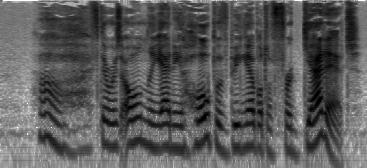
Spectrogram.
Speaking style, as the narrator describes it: said Valancy wearily

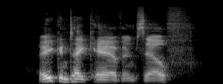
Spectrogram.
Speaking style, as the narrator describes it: growled Throck

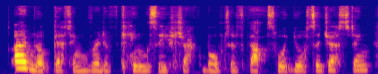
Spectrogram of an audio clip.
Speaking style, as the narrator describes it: said the Prime Minister hotly

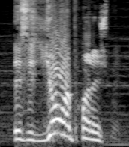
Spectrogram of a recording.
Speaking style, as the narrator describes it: shouted her father

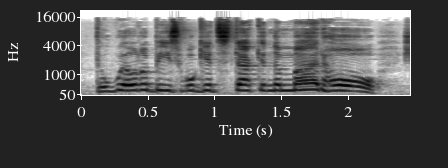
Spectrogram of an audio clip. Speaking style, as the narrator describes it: she cried

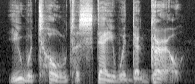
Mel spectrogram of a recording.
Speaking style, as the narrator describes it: hissed

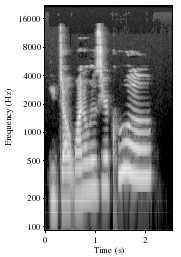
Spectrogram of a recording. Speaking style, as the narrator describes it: Karu chuckled

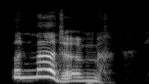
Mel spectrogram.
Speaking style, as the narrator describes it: he wailed in genuine anguish

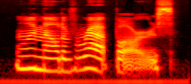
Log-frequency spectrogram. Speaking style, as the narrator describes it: Ryoma said mournfully

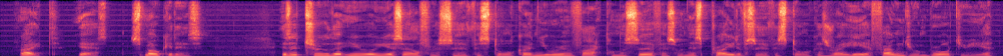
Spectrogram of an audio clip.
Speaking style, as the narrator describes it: they asked

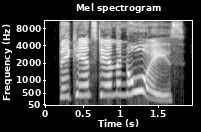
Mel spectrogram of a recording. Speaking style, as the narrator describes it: he shouted at Lydia

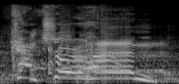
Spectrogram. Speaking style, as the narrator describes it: He screams

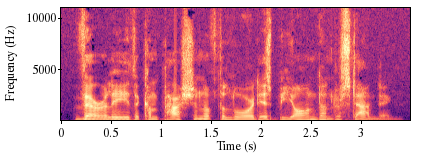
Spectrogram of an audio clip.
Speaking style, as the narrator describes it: Again, the Martian murmurs

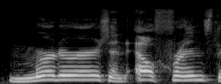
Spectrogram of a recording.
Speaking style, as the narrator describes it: the great goblin shouted

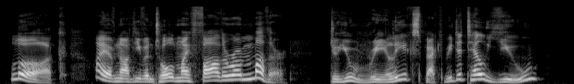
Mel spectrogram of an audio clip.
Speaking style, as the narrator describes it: She cried on his shoulder

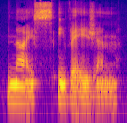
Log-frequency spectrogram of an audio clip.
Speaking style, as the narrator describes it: murmured Scorch calmly

